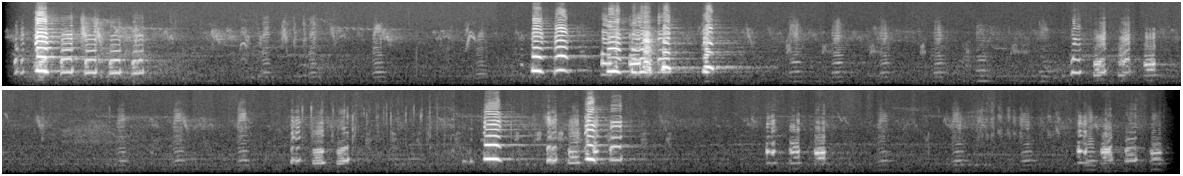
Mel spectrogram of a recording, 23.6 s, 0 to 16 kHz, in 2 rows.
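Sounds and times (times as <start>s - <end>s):
pair of Cygnus cygnus calling: 0.1s - 4.0s, 4.6s - 11.8s, 16.4s - 18.6s, 19.3s - 23.4s.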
